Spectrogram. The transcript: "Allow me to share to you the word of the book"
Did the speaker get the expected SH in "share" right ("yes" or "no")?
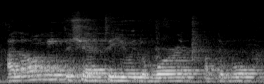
yes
